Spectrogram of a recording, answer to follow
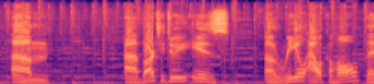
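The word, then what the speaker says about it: Barti Ddu: Funnily enough, Barty Doo or Barty Thu, because it is I believe it is DDU is how it is spelled, which is DH. The Welsh so T. the Welsh T. Barty Thu is a real alcohol that exists.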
